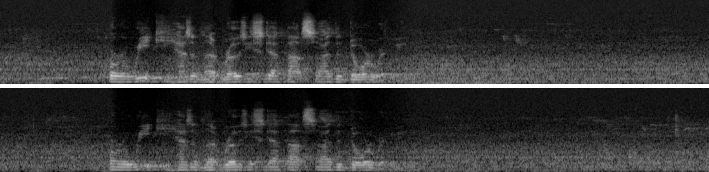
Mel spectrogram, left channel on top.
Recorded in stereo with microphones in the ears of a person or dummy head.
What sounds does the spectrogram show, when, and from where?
1.1 s a man speaking: 70° left (ahead or behind), 2.5 m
